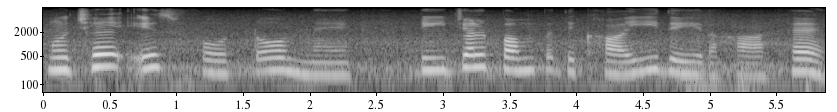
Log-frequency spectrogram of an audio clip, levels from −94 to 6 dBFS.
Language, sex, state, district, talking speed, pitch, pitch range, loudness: Hindi, female, Madhya Pradesh, Katni, 100 wpm, 225 Hz, 190-240 Hz, -19 LUFS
